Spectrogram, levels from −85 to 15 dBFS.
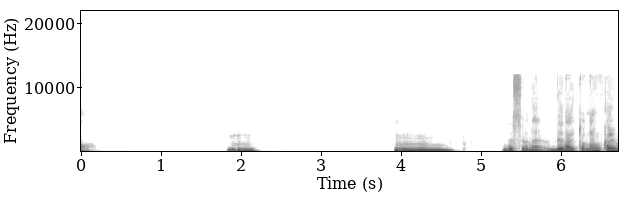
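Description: Speech clip with four abrupt skips at 2.31, 3.72, 4.71 and 6.06 s, each with the sound jumping forward by roughly 10 to 30 ms. No gap of silence separates the joined sides, which points to a likely dropped buffer (overrun) rather than an underrun.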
